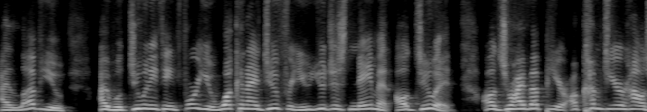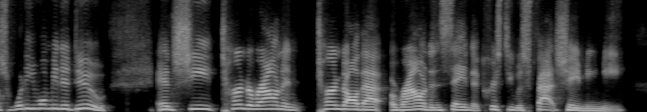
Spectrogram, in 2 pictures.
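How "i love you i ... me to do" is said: desperate, imploring, heartfelt begging tone. Retelling own words to a loved one: retelling a desperate plea. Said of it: "I was desperate. I was saying".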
